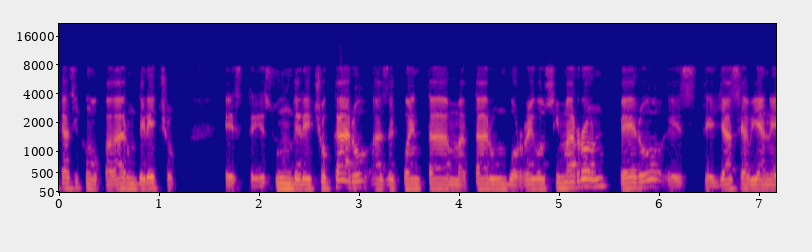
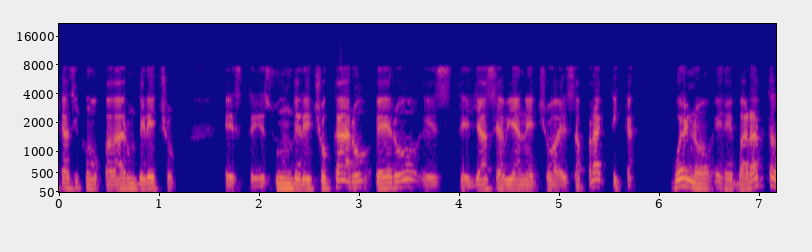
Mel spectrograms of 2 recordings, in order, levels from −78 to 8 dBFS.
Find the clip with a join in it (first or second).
second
